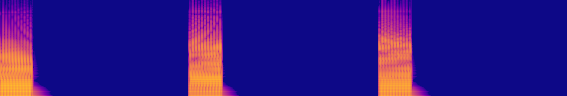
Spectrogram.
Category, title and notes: Instrument samples > Synths / Electronic
VSTi Elektrostudio (Model Mini)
